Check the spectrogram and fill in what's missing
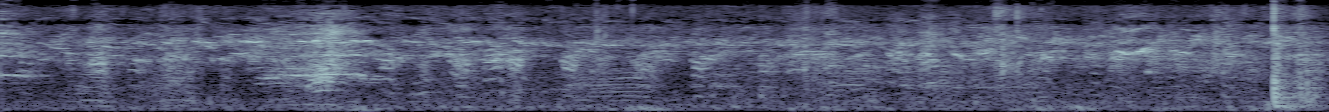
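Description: A large flock of meat ducks on a farm, around a thousand birds seven days old, keep up a dense, continuous chorus of calls and clucks with some wing flapping, close and busy throughout.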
